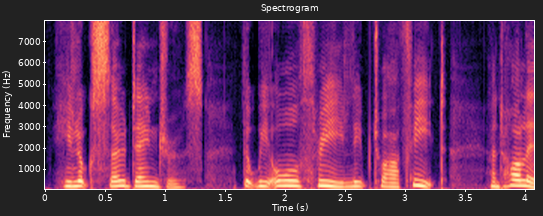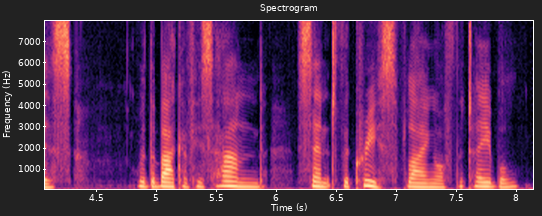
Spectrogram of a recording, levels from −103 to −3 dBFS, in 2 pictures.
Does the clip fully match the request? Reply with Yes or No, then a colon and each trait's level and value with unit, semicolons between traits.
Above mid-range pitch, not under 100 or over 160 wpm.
No: high, 200 Hz; average, 200 wpm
